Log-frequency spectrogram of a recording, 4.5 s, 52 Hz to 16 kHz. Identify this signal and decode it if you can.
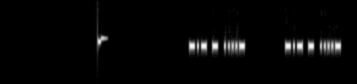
Morse code, heard as a keyed tone, about 49 wpm, 700 Hz. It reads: KT4 KT4
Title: USA Call Sign Prefixes - Repeated 2x - 50wpm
